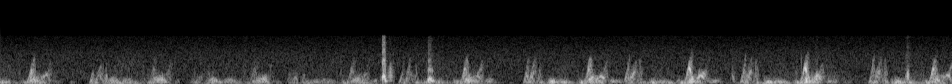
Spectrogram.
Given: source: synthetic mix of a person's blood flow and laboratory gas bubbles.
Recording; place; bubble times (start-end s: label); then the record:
Doppler ultrasound of blood flow; precordium
3.79-3.95 s: bubbles
4.26-4.38 s: bubbles
8.14-8.20 s: bubbles
9.05-9.12 s: bubbles
From the record:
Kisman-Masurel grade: 122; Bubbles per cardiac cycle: 1 to 2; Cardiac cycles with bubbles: 10 to 50%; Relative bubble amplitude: moderate (0.250 to 0.450); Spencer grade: 2 (many but less than half of the cardiac periods contain bubble signals, singularly or in groups); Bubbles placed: only in the low amplitude regions of the cardiac cycle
